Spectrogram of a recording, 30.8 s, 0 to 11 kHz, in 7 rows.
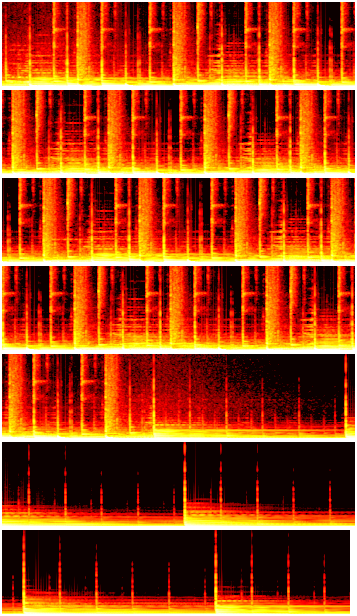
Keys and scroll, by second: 20.9 shift+x, 23.9 0.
